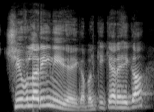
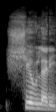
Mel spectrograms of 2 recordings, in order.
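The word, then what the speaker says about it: chivalry: जब अपन कहेंगे तो इसका उच्चारण क्या रहेगा चिवल्री वलरी रहेगा शिव लरी जिसका ईमानदार विनम्र और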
